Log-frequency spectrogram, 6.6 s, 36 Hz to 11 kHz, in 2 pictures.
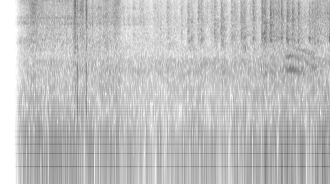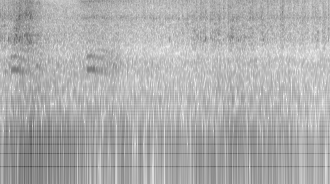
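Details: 1983 Oldsmobile idling with a low, uneven, lumpy beat of about four pulses a second; rough idle.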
